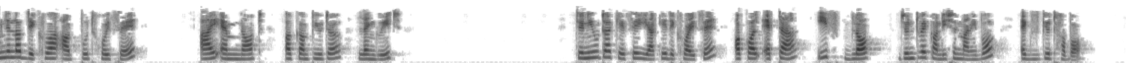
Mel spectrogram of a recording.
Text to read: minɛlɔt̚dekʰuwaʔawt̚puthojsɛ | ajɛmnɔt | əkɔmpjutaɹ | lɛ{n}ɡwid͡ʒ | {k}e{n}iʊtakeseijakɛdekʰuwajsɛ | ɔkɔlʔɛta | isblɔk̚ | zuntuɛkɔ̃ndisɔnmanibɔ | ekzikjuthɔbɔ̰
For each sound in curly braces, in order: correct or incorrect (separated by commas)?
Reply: incorrect, incorrect, correct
